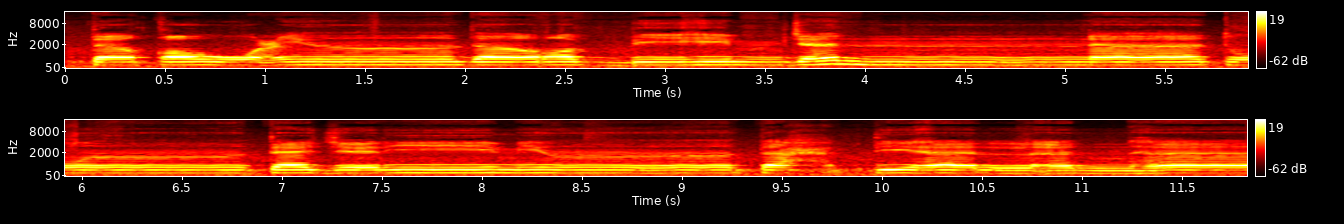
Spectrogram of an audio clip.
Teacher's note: pastikan tebal sebab sebelum ra adalah huruf yang berbaris di atas. Kena ra ni kena baca tebal lah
